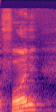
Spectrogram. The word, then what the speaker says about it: Fóny: Pôjdem na skladačke z redakcie Fóny.sk do dedinky Fóny v Maďarsku, vyslovuje sa to Fóň, a stále budem mať pri sebe tieto dva produkty.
